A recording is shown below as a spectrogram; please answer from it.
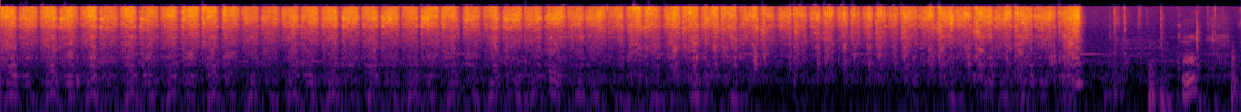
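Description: A file rasps over the fret ends of a Squier Standard Telecaster guitar in quick, continuous rubbing strokes, close and loud, then stops abruptly near the end, leaving a few soft handling sounds.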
